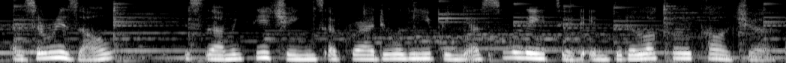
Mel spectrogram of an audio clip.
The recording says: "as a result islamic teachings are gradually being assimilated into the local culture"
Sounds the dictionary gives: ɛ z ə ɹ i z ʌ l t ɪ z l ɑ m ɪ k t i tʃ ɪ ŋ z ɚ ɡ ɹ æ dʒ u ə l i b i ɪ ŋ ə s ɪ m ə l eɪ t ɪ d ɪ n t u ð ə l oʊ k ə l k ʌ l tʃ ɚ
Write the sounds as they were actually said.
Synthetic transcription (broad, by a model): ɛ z ə ɹ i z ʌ l t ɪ s l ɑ m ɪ k t i tʃ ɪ ŋ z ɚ ɡ ɹ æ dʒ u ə l i b i ɪ ŋ ə s ɪ m ə l eɪ t ɪ d ɪ n t u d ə l oʊ k ə l k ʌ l tʃ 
